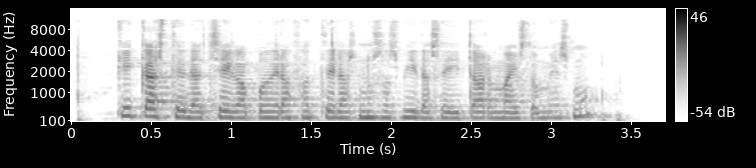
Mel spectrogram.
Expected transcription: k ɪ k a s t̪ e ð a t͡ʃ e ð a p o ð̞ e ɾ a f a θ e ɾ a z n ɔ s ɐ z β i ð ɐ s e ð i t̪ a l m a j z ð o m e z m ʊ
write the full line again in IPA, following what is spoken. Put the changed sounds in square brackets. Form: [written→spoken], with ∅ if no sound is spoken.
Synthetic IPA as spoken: k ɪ k a s t̪ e ð a t͡ʃ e [ð→ɣ] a p o ð̞ e ɾ a f a θ e ɾ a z n ɔ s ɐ z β i ð ɐ s e ð i t̪ a [l→ɾ] m a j z ð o m e z m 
